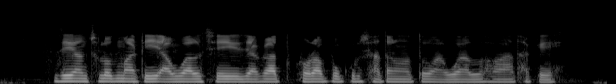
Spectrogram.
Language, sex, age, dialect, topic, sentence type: Bengali, male, 18-24, Rajbangshi, agriculture, statement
